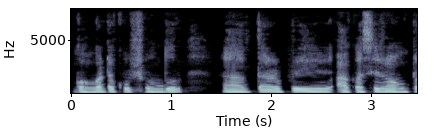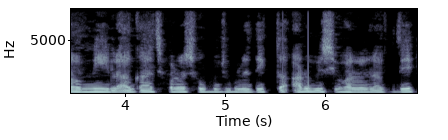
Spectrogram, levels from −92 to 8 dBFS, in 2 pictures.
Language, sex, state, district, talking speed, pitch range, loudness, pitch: Bengali, female, West Bengal, Kolkata, 165 wpm, 140-150 Hz, -19 LUFS, 145 Hz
